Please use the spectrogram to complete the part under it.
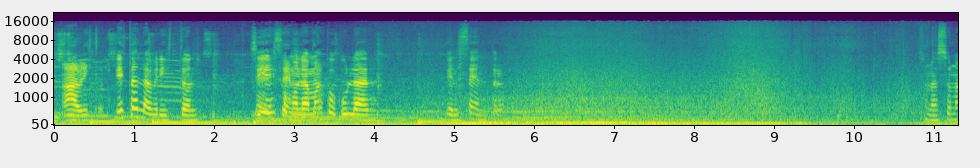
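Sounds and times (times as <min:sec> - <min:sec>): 
speech: 0:00.0 - 0:04.2, 0:04.9 - 0:05.8, 0:11.0 - 0:11.2
ocean surf at a city beach: 0:04.0 - 0:11.2
wind buffeting: 0:04.1 - 0:11.2.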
